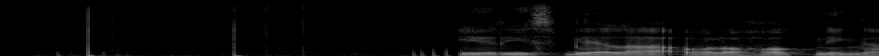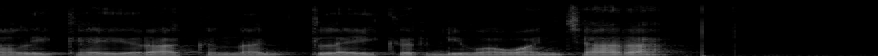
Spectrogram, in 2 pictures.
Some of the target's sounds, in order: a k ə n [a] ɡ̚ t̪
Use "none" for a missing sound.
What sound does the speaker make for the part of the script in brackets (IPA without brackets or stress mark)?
a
